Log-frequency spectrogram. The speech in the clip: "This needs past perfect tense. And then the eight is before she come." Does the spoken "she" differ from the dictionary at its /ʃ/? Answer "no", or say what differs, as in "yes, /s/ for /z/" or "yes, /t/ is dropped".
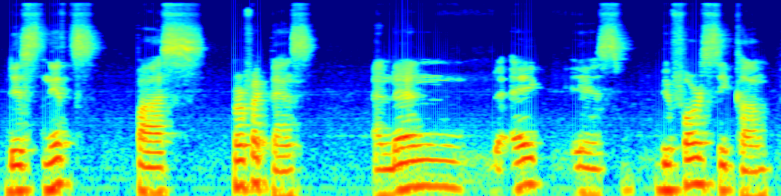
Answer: yes, /s/ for /ʃ/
